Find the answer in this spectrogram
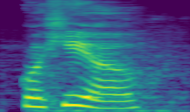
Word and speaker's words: guajillo: sweet Tangy garlic sauce guajillo Jay is pronounced like an h and two L's is pronounced with like a y so guajillo kohio hot sauce doesn't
